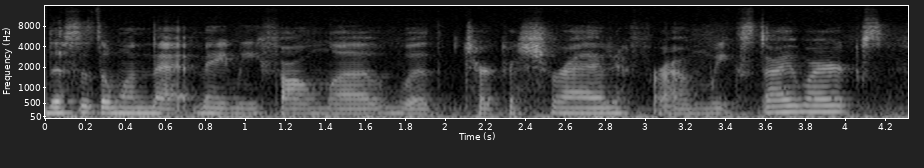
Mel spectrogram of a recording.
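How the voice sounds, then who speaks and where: Soft-spoken and monotone, a woman talks at a moderate pace with a fairly low pitch, amid noticeable background noise and audible room echo. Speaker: cross-stitch video host. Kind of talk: casual show-and-tell vlog. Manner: soft-spoken, quiet; hesitant, many ums.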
